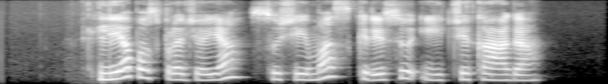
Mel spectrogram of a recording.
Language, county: Lithuanian, Klaipėda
